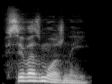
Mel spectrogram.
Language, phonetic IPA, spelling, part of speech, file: Russian, [fsʲɪvɐzˈmoʐnɨj], всевозможный, adjective, Ru-всевозможный.ogg
- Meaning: various, of all kinds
